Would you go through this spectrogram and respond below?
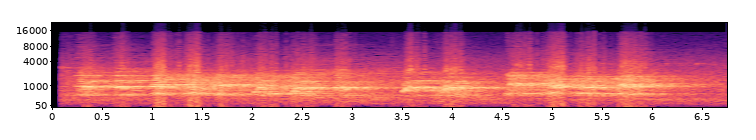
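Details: Dogs barking at a barking lot in a loud, continuous overlapping chorus of sharp barks and yips, with howl-like tones layered throughout.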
